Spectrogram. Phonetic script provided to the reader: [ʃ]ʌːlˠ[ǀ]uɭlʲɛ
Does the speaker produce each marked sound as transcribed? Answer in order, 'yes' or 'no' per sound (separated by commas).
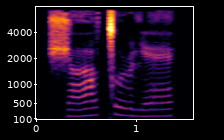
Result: yes, yes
